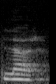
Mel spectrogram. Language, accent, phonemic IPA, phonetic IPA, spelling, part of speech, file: Armenian, Eastern Armenian, /lɑɾ/, [lɑɾ], լար, noun, Hy-լար.ogg
- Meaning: 1. rope, rein, cable, cord, string 2. chord 3. long and narrow strip of tilled land 4. one side of a stable along its length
